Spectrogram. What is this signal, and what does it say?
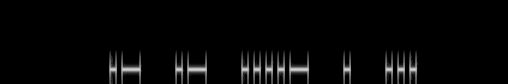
Morse code, heard as a keyed tone, about 20 wpm, spaced as for 14 wpm, 700 Hz. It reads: AA4ES
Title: 069 Lesson 12g - Letter d - Call Signs 20wpm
